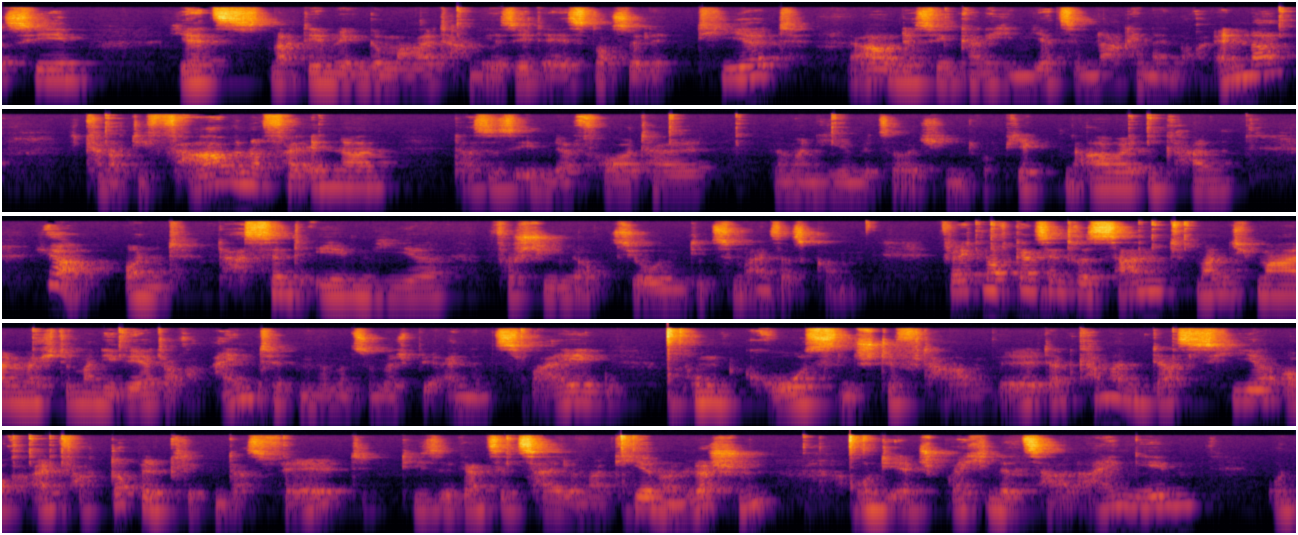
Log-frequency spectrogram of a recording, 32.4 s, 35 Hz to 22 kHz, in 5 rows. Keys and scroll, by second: 22.0 2, 22.7 Return, 29.0 BackSpace, 29.9 5, 30.1 Return.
